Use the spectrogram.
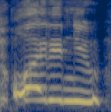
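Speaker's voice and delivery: hammed-up complaint to mother; mock whiny son. Accusing mom in mock scene.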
